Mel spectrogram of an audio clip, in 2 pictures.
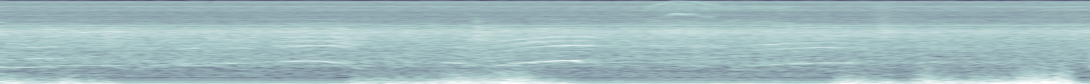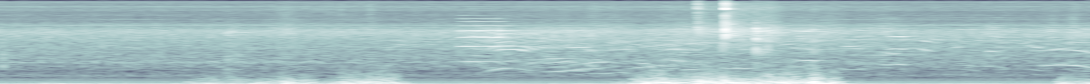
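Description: Outdoor ballfield ambience: wind gusts buffet the microphone in low rumbles about every two seconds over a steady electrical hum, with faint high voices calling from the field. Near the end comes a short high beep, then a sharp click.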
